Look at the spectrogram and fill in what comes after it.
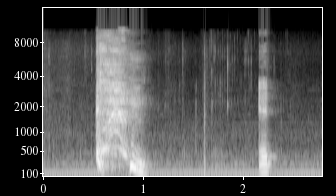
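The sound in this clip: Coughing from someone who has choked on their own saliva: a harsh, rasping burst, then after a pause a shorter second cough, set alone over a faint steady low hum.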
